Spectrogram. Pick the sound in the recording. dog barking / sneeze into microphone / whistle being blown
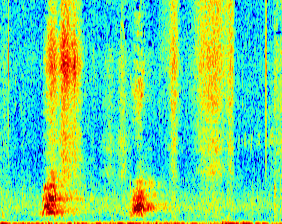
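dog barking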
